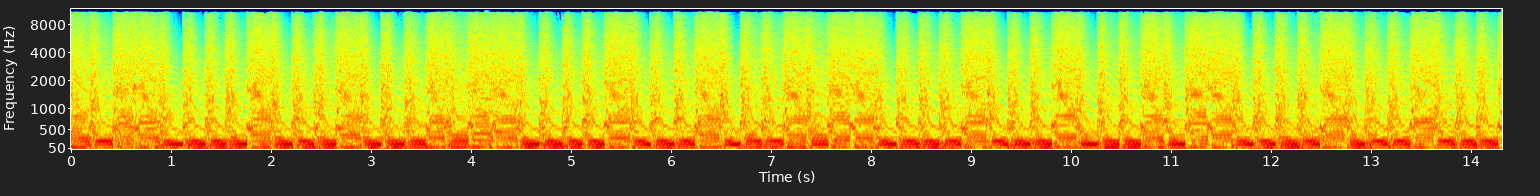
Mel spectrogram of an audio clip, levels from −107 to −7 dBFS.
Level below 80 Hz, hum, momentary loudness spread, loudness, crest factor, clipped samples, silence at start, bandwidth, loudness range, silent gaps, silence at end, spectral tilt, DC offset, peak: -26 dBFS; none; 2 LU; -18 LUFS; 10 dB; under 0.1%; 0 s; 11.5 kHz; 1 LU; none; 0 s; -5 dB/octave; under 0.1%; -8 dBFS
